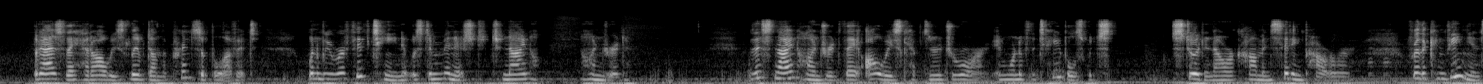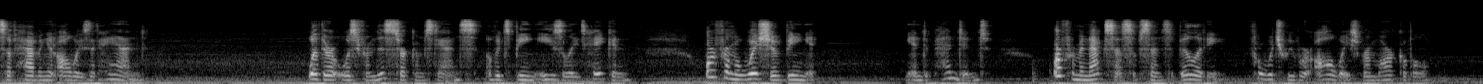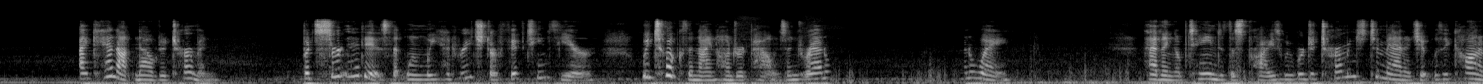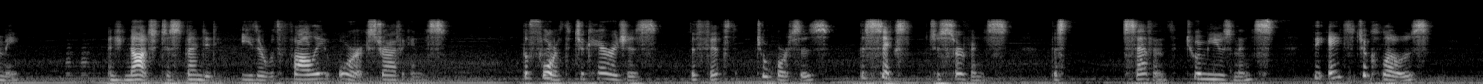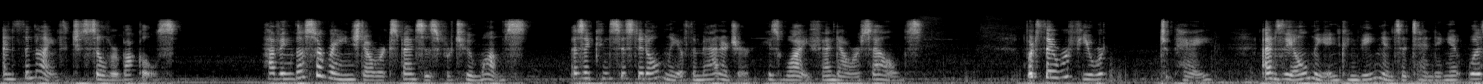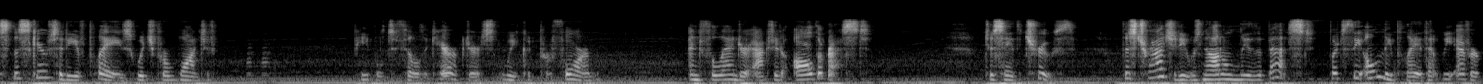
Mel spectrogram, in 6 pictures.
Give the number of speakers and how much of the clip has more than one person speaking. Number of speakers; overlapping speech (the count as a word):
one, no overlap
